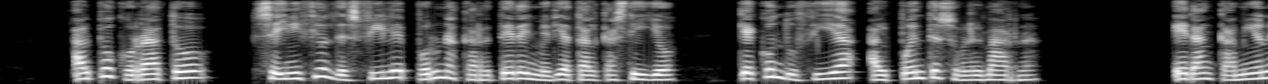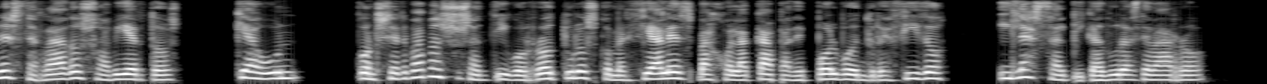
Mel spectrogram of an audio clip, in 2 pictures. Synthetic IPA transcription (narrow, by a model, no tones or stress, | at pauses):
alpo̞ko̞rat̪o̞ | se̞iniθjo̞eld̪e̞sfile̞po̞ɾunakare̞t̪e̞ɾainme̞ðjat̪aːlkast̪iʎo̞ | ke̞ko̞nd̪uθiaalpwe̞nt̪e̞so̞βɾe̞ːlmaɾna | e̞ɾaŋkamjõ̞ne̞sθe̞rað̞o̞so̞aβje̞ɾt̪o̞s | ke̞auŋ | ko̞nse̞ɾβaβansusant̪iɣwosro̞t̪ulo̞sko̞me̞ɾθjale̞zbaxo̞lakapaðe̞po̞lβo̞end̪uɾe̞θiðo̞ | ilasːalpikaðuɾazðe̞β̞aro̞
